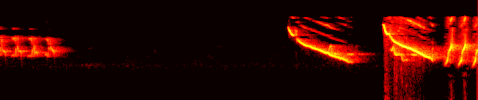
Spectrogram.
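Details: Song of a northern cardinal for teaching pet birds: a brief rapid trill, silence, then long clear whistles sliding steeply down from high to low pitch, with a quick trill at the end.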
